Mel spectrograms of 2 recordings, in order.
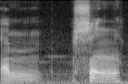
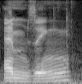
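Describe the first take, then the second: First: The middle consonant is an 'sh' sound. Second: The middle consonant is a plain 'z' sound. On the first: "There's an H in there though, so maybe it's like M Shing" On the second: "Did I pronounce that right?"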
